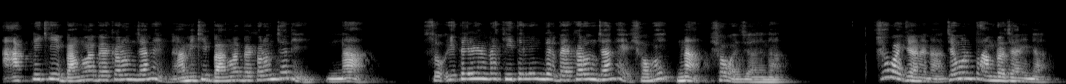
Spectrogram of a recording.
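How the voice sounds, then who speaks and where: A man's voice: high voice, very animated, moderate pace, fairly bright tone. A man teaching a classroom language lesson, asking his students questions and repeating their answers. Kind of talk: classroom lesson, live-streamed. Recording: dull lo-fi classroom audio.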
